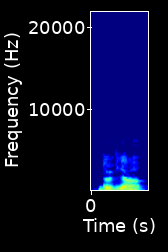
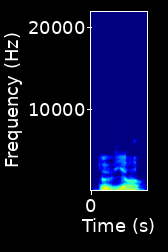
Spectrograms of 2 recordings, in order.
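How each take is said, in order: No difference in how they are said.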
